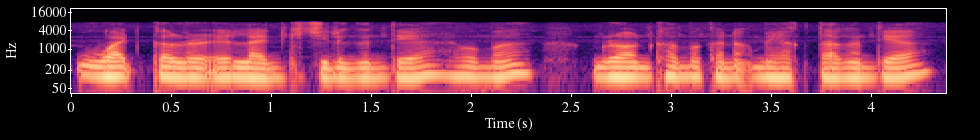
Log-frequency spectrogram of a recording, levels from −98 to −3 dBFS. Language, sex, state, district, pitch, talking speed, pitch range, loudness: Wancho, male, Arunachal Pradesh, Longding, 125 Hz, 190 wpm, 120-135 Hz, -19 LUFS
